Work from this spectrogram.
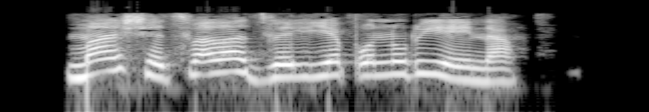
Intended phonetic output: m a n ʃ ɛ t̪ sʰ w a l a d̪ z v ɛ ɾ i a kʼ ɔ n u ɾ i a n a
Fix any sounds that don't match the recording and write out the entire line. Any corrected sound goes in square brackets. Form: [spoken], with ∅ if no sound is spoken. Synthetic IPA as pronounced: m a n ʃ ɛ t̪ sʰ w a l a d̪ z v ɛ [l] i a [pʼ] ɔ n u ɾ i [ɛ] n a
